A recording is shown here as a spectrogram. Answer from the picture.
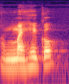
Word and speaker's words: México: una cuestión de preservar esa ortografía arcaica en la que la X tenía ese fonema de J, por eso es que decimos México con J, para respetar todo esto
